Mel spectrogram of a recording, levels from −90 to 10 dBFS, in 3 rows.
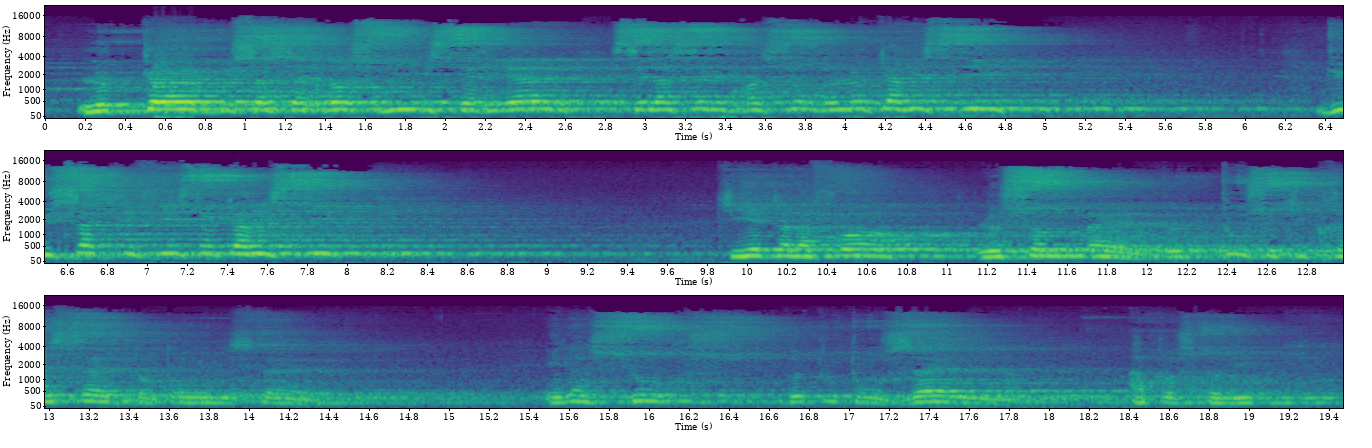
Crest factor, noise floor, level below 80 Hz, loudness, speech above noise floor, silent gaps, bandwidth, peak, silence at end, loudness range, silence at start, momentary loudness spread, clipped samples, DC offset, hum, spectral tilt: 16 dB; -39 dBFS; -54 dBFS; -16 LUFS; 24 dB; none; 16 kHz; 0 dBFS; 0 s; 7 LU; 0 s; 17 LU; under 0.1%; under 0.1%; none; -5 dB/octave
